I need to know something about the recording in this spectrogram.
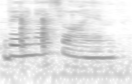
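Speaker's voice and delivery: put-on friend's soft praise passed on to the toddler; gentle praise to a child. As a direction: relay the compliment softly to the boy. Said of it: "Miss Tammy said".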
